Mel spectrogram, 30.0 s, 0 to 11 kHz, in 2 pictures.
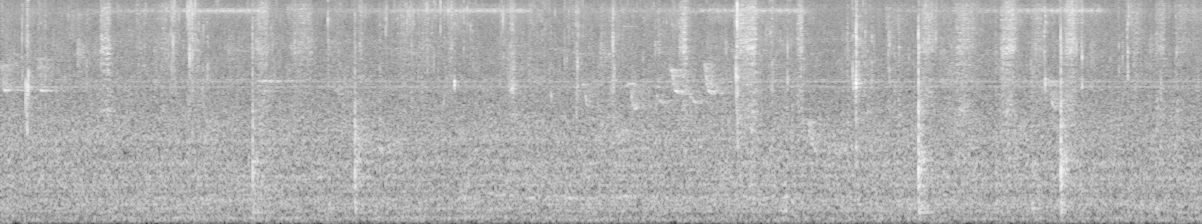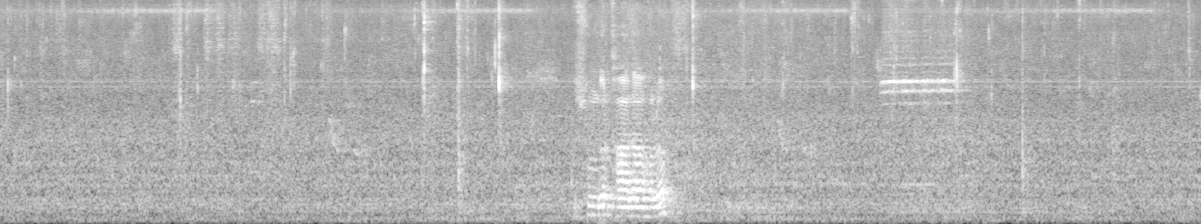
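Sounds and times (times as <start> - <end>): fingers squishing food: 17.1 - 21.5.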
